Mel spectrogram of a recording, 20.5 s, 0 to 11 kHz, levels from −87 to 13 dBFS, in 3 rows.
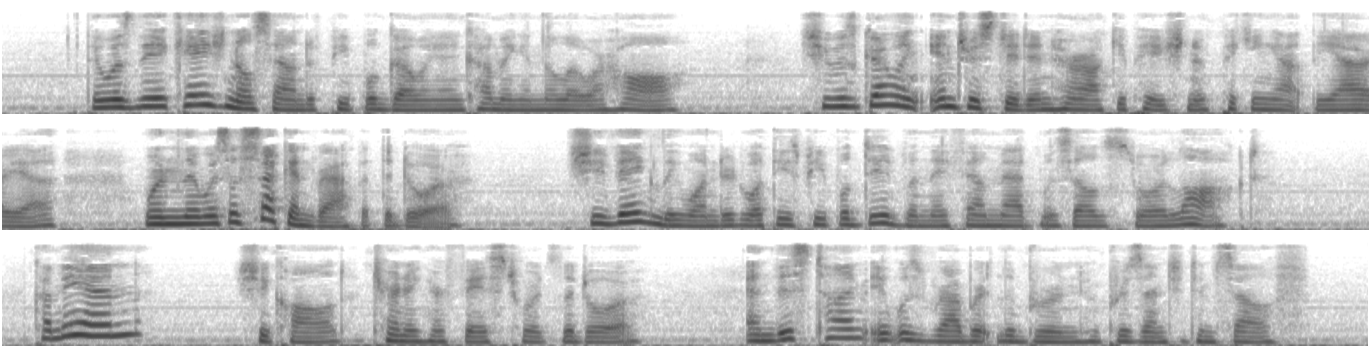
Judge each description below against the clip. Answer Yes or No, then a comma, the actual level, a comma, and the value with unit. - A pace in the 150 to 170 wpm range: No, average, 200 wpm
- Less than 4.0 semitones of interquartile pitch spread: No, wide, 5.4 semitones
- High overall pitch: No, medium, 155 Hz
